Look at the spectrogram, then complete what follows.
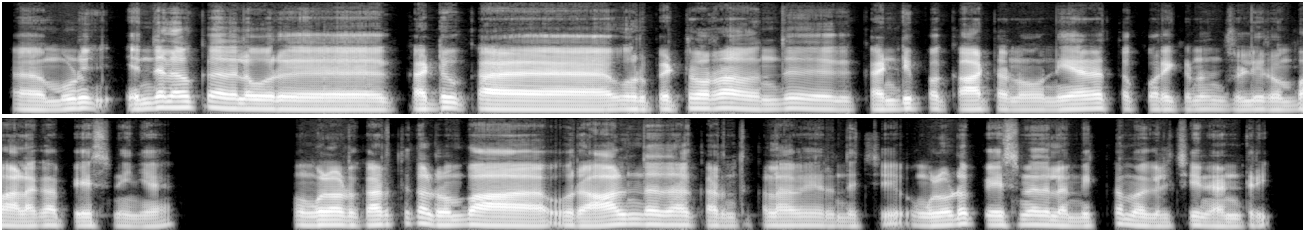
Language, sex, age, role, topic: Tamil, male, 40-44, host, குழந்தைகளின் திரை நேரத்தை நீங்கள் எப்படி நிர்ணயிப்பீர்கள்?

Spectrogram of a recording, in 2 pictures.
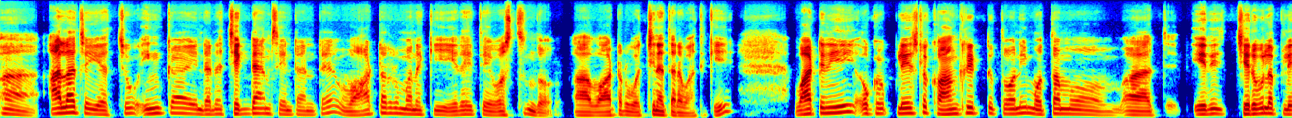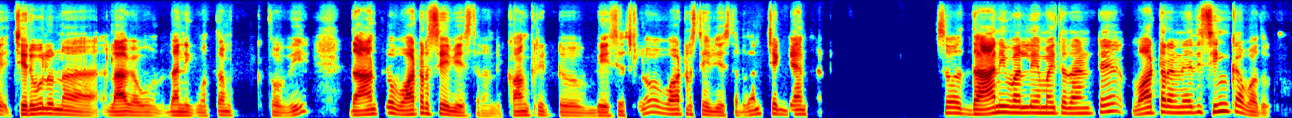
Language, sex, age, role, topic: Telugu, male, 40-44, guest, మన రోజువారీ జీవితంలో నీటిని సురక్షితంగా, పొదుపుగా ఎలా ఉపయోగించాలి?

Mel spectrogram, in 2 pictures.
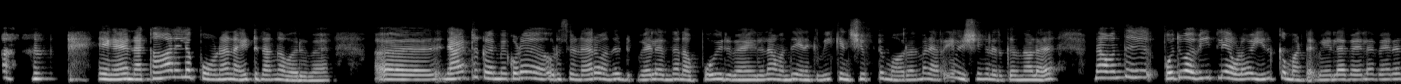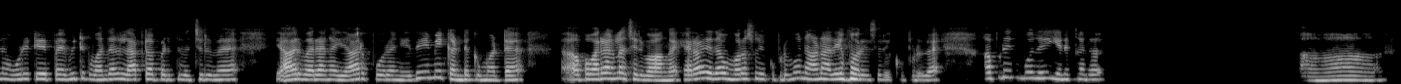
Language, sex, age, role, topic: Tamil, female, 30-34, guest, சம்பளத்தை மட்டும் வைத்து வெற்றியை நிர்ணயிக்க முடியுமா?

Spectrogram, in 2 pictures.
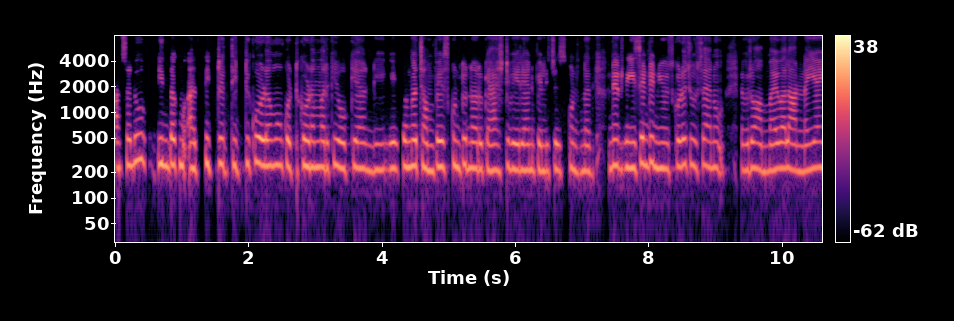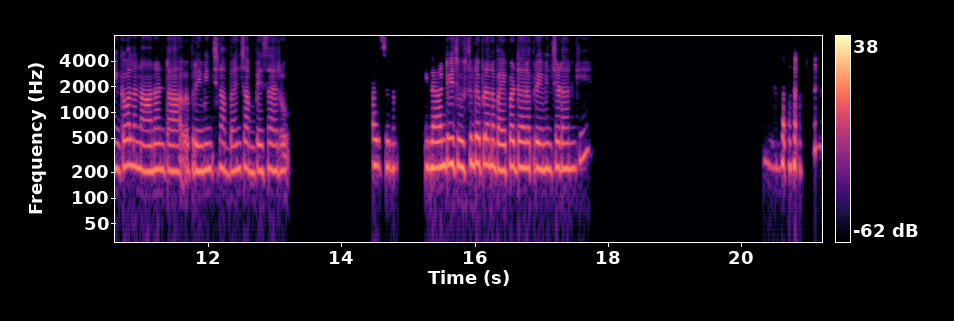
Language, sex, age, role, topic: Telugu, female, 20-24, host, జీవిత భాగస్వామిని ఎంచుకోవడంలో మీ ప్రమాణాలు ఏమిటి?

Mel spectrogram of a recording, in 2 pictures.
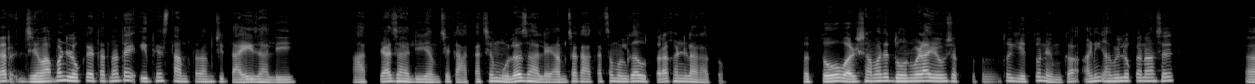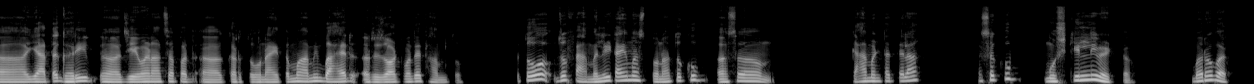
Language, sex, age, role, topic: Marathi, male, 25-29, guest, कुटुंबासोबतचा असा कोणता जेवणाचा प्रसंग तुम्हाला आजही खास आठवतो?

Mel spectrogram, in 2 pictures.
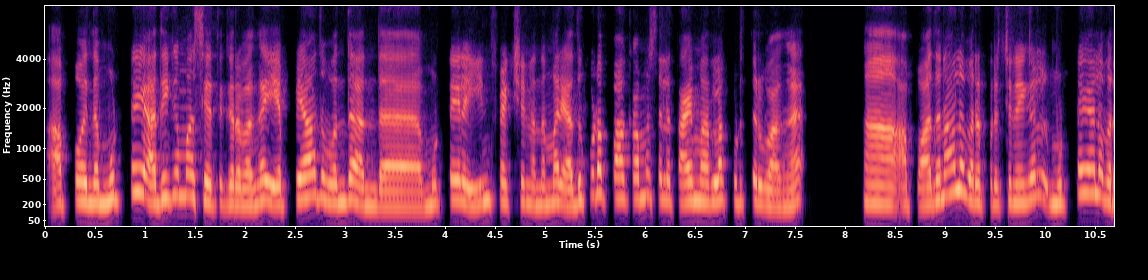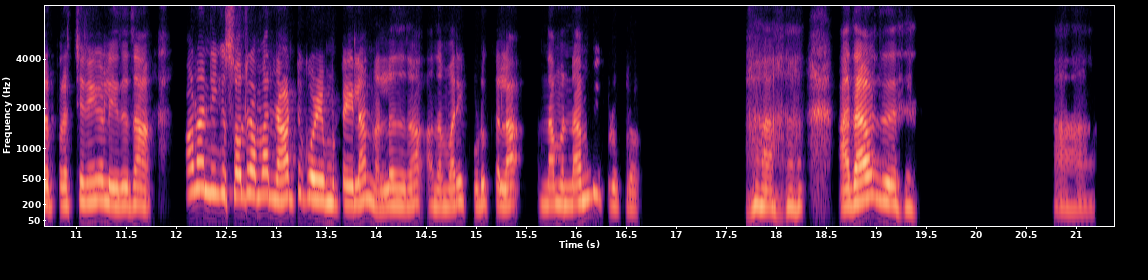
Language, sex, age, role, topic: Tamil, female, 40-44, host, பணச்சுமை அதிகப்படாமல் சத்தான உணவை எப்படி தயாரிக்கலாம்?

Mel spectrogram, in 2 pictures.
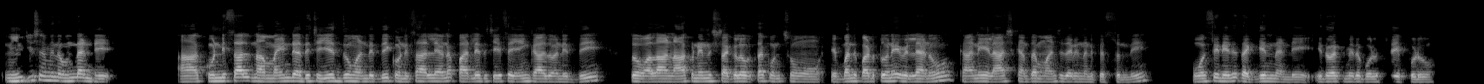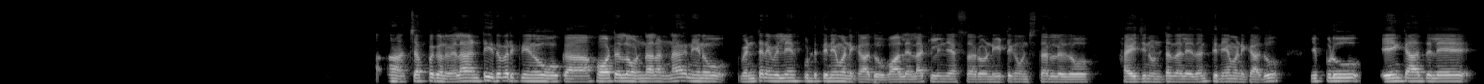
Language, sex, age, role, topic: Telugu, male, 20-24, guest, ప్రయాణంలో మీరు ఒంటరిగా నేర్చుకున్న అత్యంత పెద్ద పాఠం ఏది?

